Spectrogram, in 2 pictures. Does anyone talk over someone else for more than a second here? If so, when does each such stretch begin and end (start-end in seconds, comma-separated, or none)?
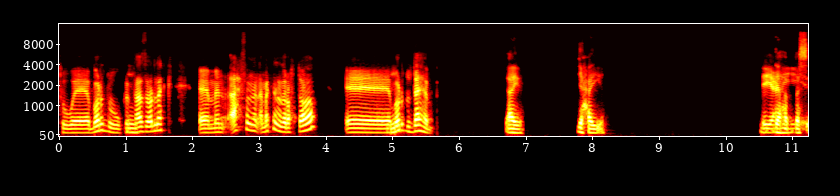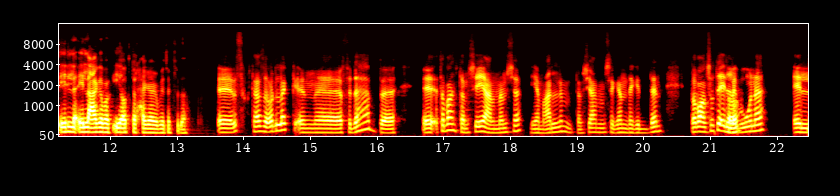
none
